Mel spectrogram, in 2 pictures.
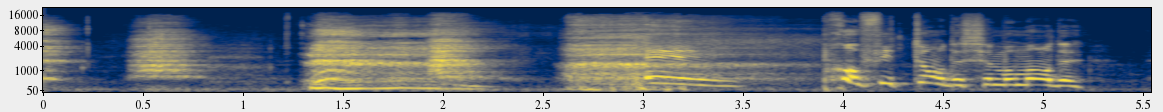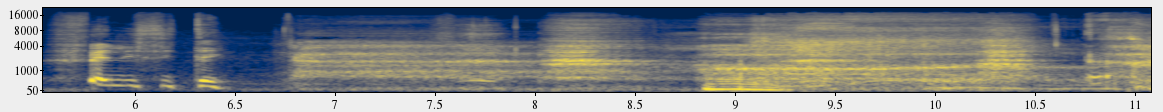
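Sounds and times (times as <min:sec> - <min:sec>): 
deep breath: 0:00.4 - 0:03.9, 0:06.8 - 0:11.0
speech: 0:04.2 - 0:06.6.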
